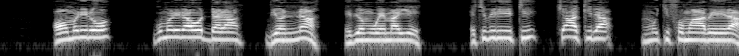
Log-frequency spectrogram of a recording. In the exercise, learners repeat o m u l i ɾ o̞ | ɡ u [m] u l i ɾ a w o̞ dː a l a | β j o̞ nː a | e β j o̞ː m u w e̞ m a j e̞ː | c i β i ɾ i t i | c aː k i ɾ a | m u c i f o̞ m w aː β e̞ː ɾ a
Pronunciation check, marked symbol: correct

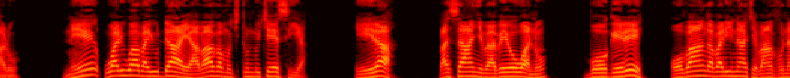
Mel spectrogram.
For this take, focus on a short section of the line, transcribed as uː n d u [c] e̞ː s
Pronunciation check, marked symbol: correct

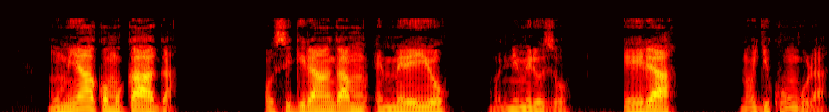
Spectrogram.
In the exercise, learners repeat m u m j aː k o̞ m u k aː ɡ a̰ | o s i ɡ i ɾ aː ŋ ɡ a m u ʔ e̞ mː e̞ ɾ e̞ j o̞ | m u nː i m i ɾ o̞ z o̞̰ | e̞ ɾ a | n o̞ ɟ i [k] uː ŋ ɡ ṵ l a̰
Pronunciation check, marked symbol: correct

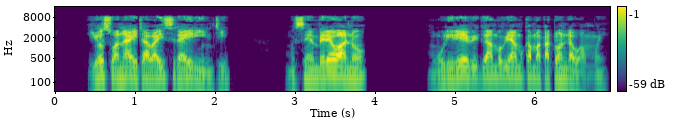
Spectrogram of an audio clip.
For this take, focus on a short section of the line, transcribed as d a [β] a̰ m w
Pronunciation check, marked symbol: incorrect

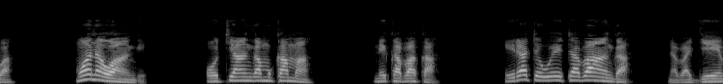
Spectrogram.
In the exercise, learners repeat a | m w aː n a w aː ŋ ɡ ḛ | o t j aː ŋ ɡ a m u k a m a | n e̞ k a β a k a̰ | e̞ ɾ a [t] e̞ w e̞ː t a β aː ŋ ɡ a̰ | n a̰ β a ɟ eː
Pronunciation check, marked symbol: correct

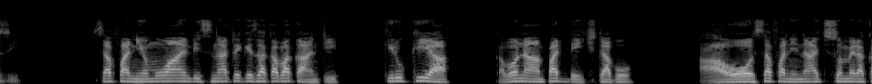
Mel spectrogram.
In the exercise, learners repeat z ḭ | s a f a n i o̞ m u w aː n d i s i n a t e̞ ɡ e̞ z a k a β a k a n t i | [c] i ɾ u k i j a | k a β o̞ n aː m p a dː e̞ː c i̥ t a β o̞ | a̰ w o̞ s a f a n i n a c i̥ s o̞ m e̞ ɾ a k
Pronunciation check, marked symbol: incorrect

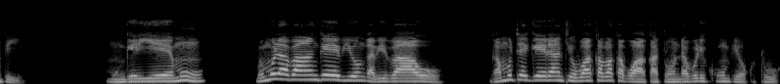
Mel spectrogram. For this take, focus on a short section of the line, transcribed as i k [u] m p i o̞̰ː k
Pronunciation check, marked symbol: incorrect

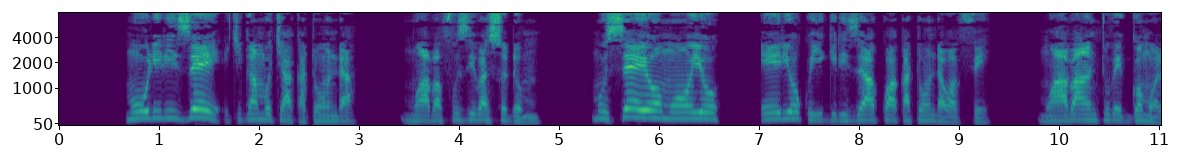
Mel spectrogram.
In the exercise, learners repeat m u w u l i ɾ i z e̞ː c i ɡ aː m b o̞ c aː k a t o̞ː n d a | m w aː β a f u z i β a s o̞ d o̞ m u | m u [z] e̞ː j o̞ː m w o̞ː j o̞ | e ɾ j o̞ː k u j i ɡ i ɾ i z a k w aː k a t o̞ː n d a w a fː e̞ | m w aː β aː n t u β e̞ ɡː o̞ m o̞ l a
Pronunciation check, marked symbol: incorrect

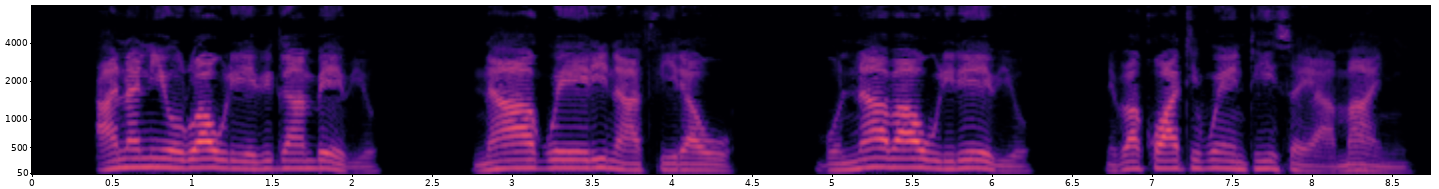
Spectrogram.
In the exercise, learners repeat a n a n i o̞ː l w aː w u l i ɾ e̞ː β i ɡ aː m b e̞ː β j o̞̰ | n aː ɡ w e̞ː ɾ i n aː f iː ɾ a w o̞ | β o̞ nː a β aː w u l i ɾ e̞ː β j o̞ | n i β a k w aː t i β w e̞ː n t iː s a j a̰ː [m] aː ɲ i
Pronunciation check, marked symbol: correct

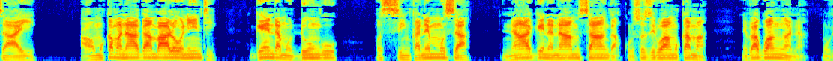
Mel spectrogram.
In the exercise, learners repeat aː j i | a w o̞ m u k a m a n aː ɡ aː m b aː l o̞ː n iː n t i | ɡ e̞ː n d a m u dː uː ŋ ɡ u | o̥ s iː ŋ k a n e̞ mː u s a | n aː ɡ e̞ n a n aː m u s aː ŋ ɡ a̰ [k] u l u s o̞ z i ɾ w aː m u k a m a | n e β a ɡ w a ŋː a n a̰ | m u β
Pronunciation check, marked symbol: correct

